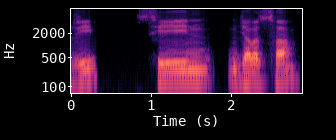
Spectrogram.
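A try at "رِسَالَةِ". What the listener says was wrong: সিন খাড়া যাবার, শুধু যাবার নয়, খাড়া যাবার। সিন খাড়া যাবার সা, একালি পরিমাণ টান দিয়ে বলেন। রজের রে, সিন খাড়া যাবার সা, রিসা, লাম খাড়া যাবার লা, রিসালা, তাজের তি, রিসালাতি, এরকম ভাবে বানান করেন।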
